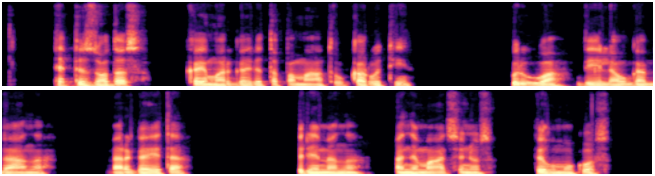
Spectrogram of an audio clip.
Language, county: Lithuanian, Tauragė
